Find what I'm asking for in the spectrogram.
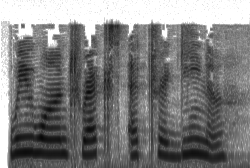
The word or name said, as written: vivant rex et regina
